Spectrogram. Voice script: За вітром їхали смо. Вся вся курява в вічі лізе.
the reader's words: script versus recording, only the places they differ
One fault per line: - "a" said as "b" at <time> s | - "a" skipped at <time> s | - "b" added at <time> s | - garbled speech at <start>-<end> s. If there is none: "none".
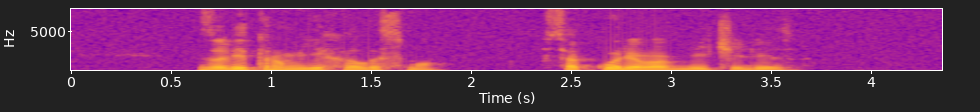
- "вся" skipped at 2.5 s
